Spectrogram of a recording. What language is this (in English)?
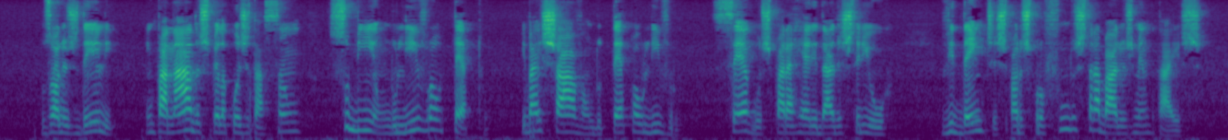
Portuguese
